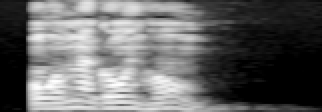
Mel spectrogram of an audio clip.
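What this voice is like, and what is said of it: Imitating her mother's voice. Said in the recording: “In that exact voice, I'm gonna play it word for word how she reacted.”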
